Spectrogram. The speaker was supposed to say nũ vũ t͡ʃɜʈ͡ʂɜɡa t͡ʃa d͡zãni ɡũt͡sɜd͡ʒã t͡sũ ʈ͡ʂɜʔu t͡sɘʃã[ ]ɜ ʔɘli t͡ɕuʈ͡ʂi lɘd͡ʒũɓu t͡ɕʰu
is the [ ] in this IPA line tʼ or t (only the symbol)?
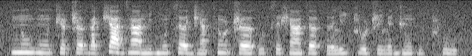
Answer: t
